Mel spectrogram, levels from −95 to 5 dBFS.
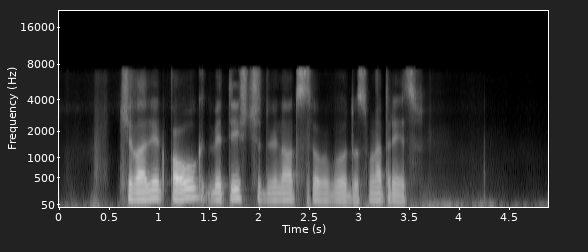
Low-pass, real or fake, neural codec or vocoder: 7.2 kHz; fake; codec, 24 kHz, 0.9 kbps, WavTokenizer, large speech release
